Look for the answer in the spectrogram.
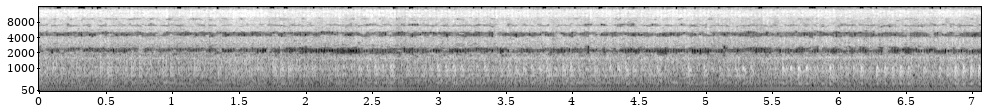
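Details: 2011 Chevrolet Agile LTZ 1.4 engine: a loose, uneven tapping rides over the idle at roughly a hundred-some per minute; owner asks what causes the noise: abnormal engine noise, cause unknown.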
